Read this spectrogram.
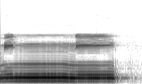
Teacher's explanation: منی یا مدہ وہ یا جو ساکن ہو اور اس سے پہلے زیر ہو، یا مدہ کو 1 الف کے برابر کھینچ کر پڑھیں گے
